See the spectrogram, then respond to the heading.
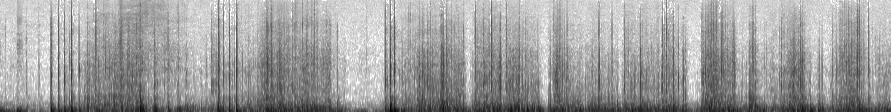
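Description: A thin red Mead plastic folder is flexed between both hands while long nails scratch and tap its textured face. It gives a dense run of crackling pops and crinkly scrapes, heavy in low thumps, with sharp snaps standing out around one and three seconds.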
